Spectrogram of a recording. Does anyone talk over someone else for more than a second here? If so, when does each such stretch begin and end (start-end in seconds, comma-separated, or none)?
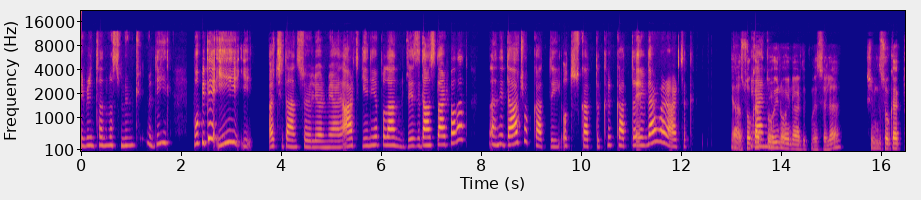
none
